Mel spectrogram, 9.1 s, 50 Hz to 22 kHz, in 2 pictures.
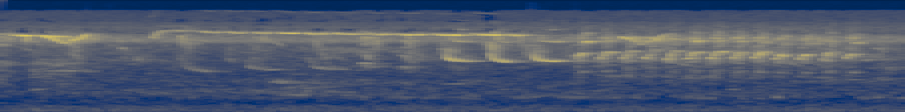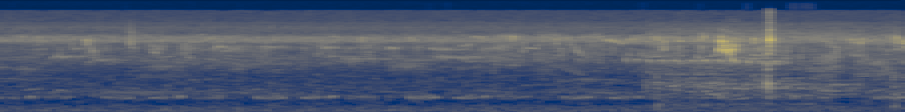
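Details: Grey parrot giving a quick run of clear, falling whistles, then softer chatter, over a steady low hum and background murmur, recorded 21 February 2019.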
